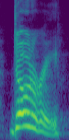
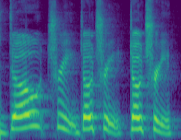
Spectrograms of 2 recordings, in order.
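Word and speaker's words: Doherty: And we see Jack, Dotery. Oh, no, you guys, somebody pronounce, it's Dotry. His name is Jack.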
